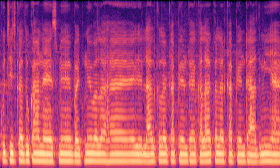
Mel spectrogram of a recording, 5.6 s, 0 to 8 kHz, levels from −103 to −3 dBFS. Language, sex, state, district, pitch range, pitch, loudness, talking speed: Hindi, male, Bihar, West Champaran, 130-135 Hz, 130 Hz, -13 LUFS, 235 wpm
